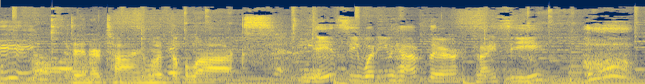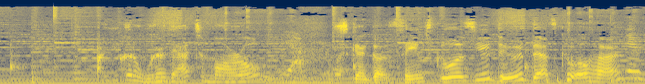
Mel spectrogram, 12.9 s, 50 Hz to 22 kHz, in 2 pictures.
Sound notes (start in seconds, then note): 5.6 gasps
